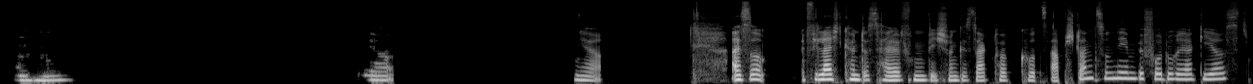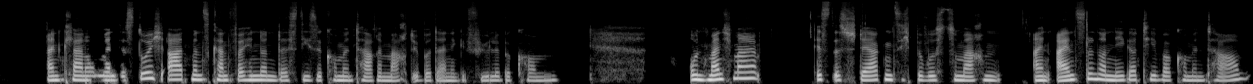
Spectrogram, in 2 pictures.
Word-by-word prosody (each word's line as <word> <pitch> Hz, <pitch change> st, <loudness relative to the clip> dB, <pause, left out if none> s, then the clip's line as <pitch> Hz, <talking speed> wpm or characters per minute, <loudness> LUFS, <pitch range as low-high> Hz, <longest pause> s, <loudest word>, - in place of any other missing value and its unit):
Mhm. 195 Hz, +1 st, -1 dB, 2.9 s
Ja. 200 Hz, 0 st, -1 dB, 1.8 s
Ja. 200 Hz, -3 st, -2 dB, 1.3 s
Also, 220 Hz, +1 st, +5 dB, 0.4 s
vielleicht 230 Hz, +1 st, +5 dB
könnte 220 Hz, -3 st, +3 dB
es 205 Hz, -, -9 dB
helfen, 200 Hz, +1 st, +2 dB
wie -, -, -2 dB
ich 205 Hz, -, -5 dB
schon 195 Hz, -1 st, -1 dB
gesagt 185 Hz, 0 st, -4 dB
habe, 185 Hz, -1 st, -3 dB
kurz 185 Hz, -2 st, -5 dB
Abstand 260 Hz, -, -2 dB
zu 275 Hz, -, -5 dB
nehmen, 275 Hz, -1 st, +1 dB
bevor 260 Hz, -1 st, -1 dB
du 250 Hz, +1 st, -2 dB
reagierst? 240 Hz, +2 st, -2 dB, 0.5 s
Ein 195 Hz, +1 st, +3 dB
kleiner 200 Hz, -2 st, +2 dB
Moment 195 Hz, -1 st, +1 dB
des 190 Hz, -, -6 dB
Durchatmens 225 Hz, -4 st, +2 dB
kann 200 Hz, -2 st, +2 dB
verhindern, 200 Hz, 0 st, +3 dB
dass 185 Hz, 0 st, -5 dB
diese 190 Hz, -1 st, -4 dB
Kommentare 185 Hz, -2 st, -2 dB
Macht 175 Hz, 0 st, -4 dB
über 180 Hz, -1 st, -5 dB
deine 175 Hz, -1 st, -4 dB
Gefühle 185 Hz, 0 st, -6 dB
bekommen. 185 Hz, +1 st, -7 dB, 1.3 s
Und, 220 Hz, -1 st, +7 dB
manchmal 280 Hz, +6 st, +5 dB, 0.6 s
ist 220 Hz, 0 st, -1 dB
es 205 Hz, -1 st, -2 dB
stärkend, 210 Hz, +2 st, +2 dB
sich 205 Hz, -, -12 dB
bewusst 195 Hz, 0 st, -3 dB
zu 205 Hz, -, -1 dB
machen, 195 Hz, +1 st, 0 dB, 0.3 s
1 190 Hz, -1 st, +2 dB
einzelner 220 Hz, +6 st, +4 dB
negativer 200 Hz, 0 st, 0 dB
Kommentar 190 Hz, +1 st, -4 dB
200 Hz, 115 wpm, -20 LUFS, 190-220 Hz, 2.9 s, Und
